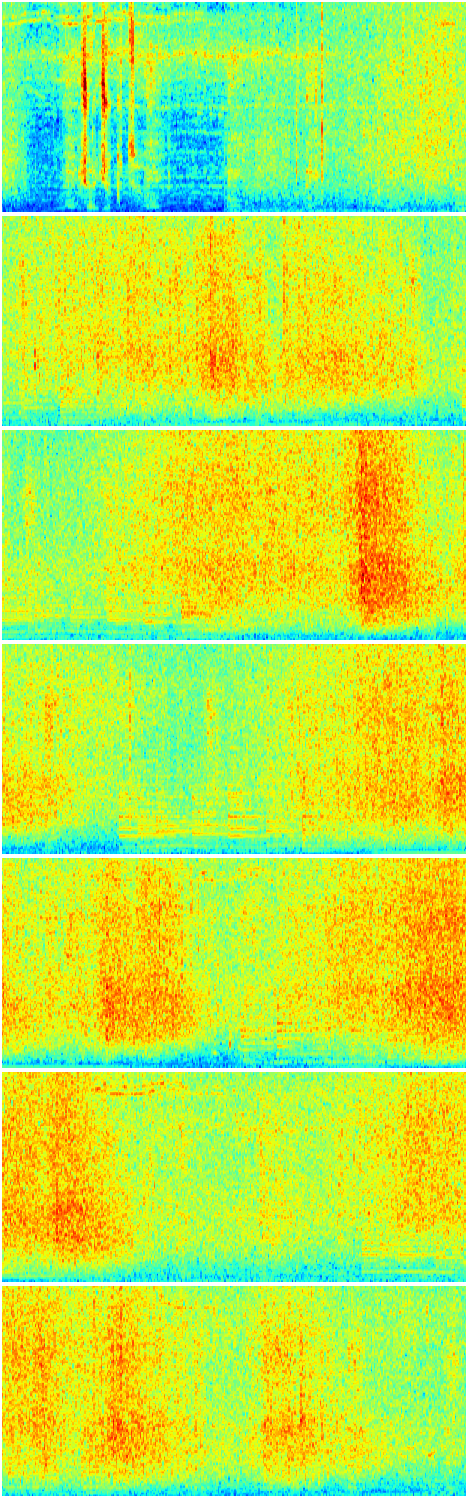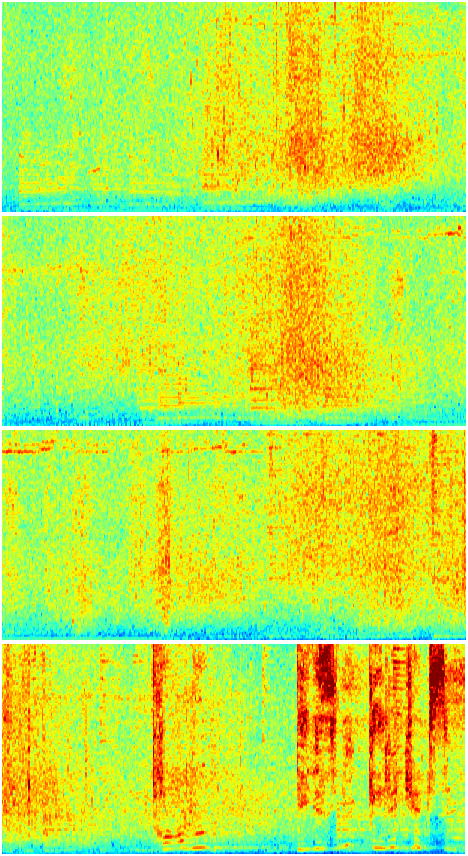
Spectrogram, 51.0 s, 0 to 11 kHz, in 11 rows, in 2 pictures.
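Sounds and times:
soft film score: 0:00.0 - 0:51.0
surf washing onto beach: 0:03.6 - 0:09.4, 0:10.3 - 0:15.2, 0:16.2 - 0:31.8, 0:34.2 - 0:37.2, 0:37.9 - 0:48.8.

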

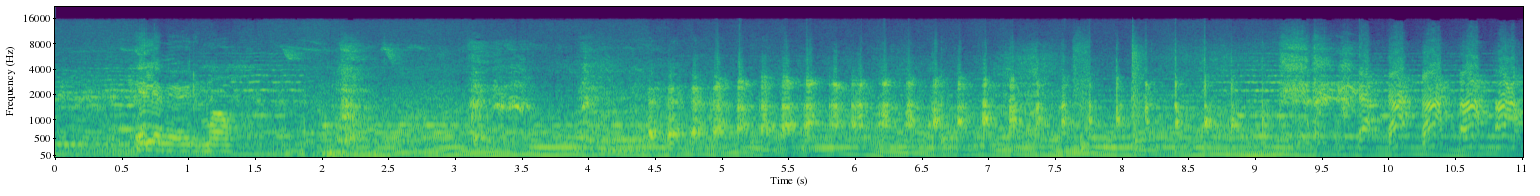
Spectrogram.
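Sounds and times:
background music: 0:00.0 - 0:11.0
man laughing loudly: 0:03.1 - 0:11.0.

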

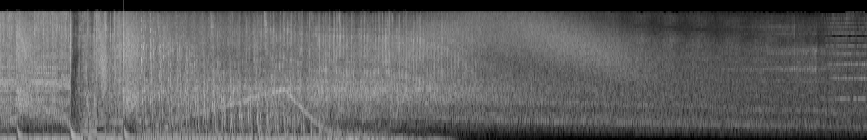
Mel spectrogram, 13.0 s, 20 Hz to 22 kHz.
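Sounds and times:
heavy sub-bass: 0:00.0 - 0:07.0
gliding synth tone: 0:01.0 - 0:06.9.

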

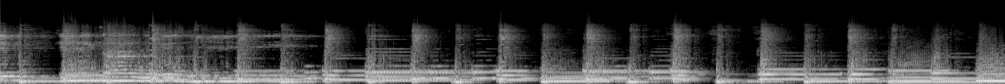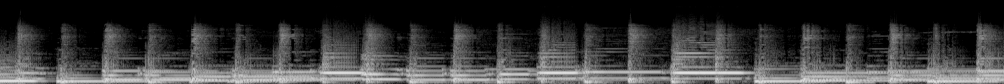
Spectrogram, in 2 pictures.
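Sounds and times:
electric guitar held notes: 0:00.0 - 0:20.0
steady beat: 0:00.0 - 0:20.0.

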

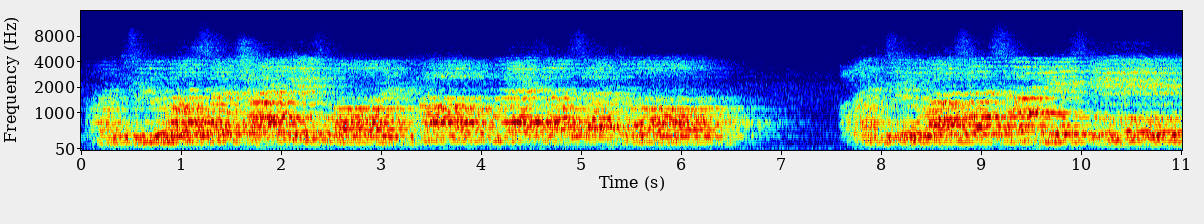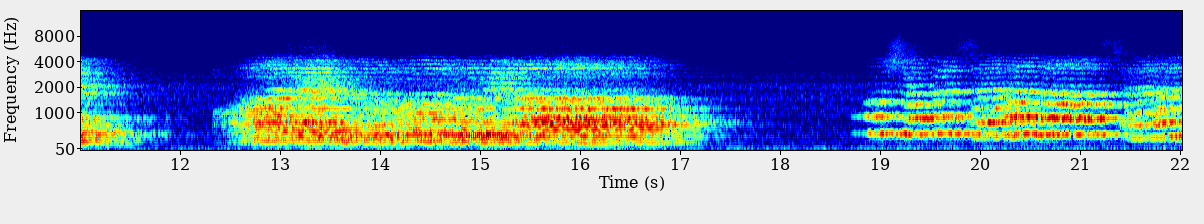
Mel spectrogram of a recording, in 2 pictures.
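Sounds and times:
mixed choir singing: 0:00.0 - 0:06.9, 0:07.6 - 0:11.8, 0:12.4 - 0:17.4, 0:18.7 - 0:22.0.

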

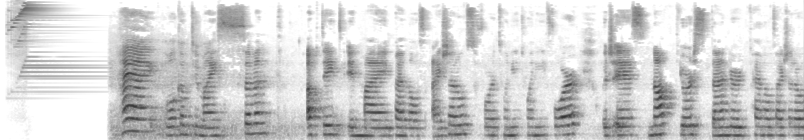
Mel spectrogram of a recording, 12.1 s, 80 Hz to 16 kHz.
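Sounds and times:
bright bell-like chime: 0:00.1 - 0:01.7.

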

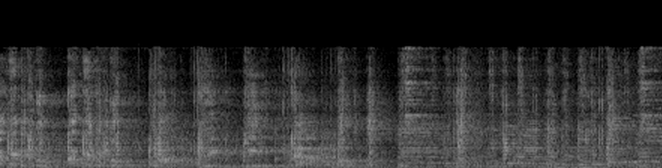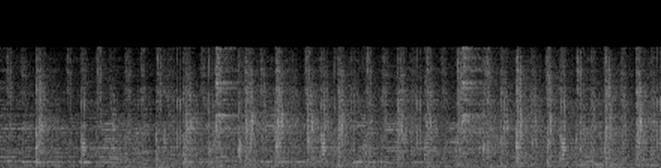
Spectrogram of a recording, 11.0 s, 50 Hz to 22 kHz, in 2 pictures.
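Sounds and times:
fast percussion beat: 0:00.0 - 0:11.0
sustained melody notes: 0:03.3 - 0:11.0.

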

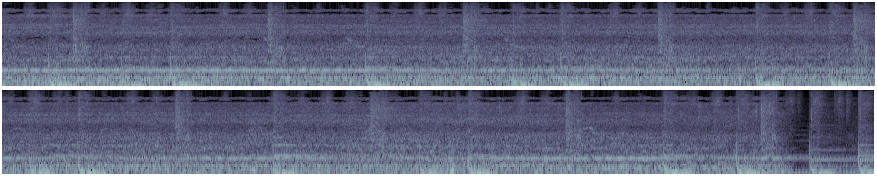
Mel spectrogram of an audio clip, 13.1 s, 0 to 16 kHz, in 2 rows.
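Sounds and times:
background music: 0:00.0 - 0:13.0
blower fan whirring: 0:00.0 - 0:13.0.

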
